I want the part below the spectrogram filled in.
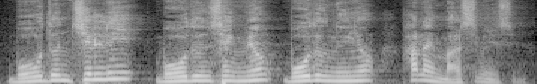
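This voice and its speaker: A man's voice: high voice, lively intonation, brisk. A middle-aged male pastor preaching a sermon, emphatic and repetitive, firing questions at the congregation and having them repeat after him.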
